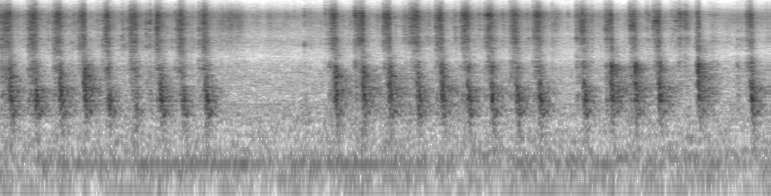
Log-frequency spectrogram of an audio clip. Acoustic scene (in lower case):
kitchen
